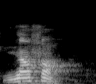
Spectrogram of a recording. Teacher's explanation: If you use the article le enfant, but you have a contraction, the vowel of the article le vanished in contact with the vowel beginning the word enfant. So we say l'enfant in one word.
